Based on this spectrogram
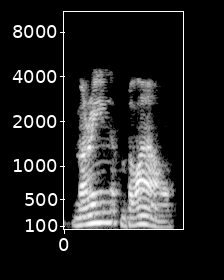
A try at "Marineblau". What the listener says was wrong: Almost. Marineblau. There is no silent E.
